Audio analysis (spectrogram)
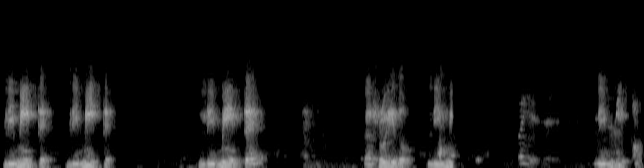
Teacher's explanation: Palabra llana con pronunciación en la penúltima sílaba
